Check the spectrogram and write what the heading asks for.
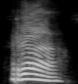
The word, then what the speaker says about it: ㄹ: ध्वनि सुनिएगा आप, यह है रा, रा, रा। आप प्रैक्टिस करिए साथ में, रिपीट करिए, बोलिए रा, रा, रा।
